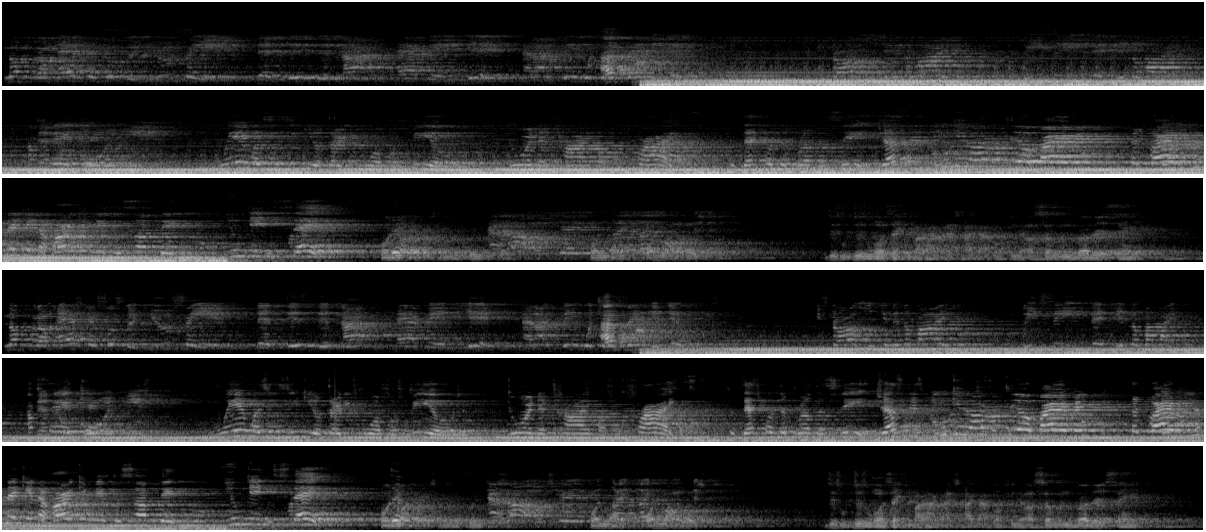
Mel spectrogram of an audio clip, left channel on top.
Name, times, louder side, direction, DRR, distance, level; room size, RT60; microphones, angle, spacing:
voice 1, 0.0-14.2 21.3-22.1 23.6-23.9 25.9-26.1 26.9-27.0 28.0-28.1 28.9-30.8, right 2 dB, 65° right, 0 dB, 2.6 m, -40 dB
voice 2, 6.0-6.5 12.3-13.4 14.1-16.5 17.1-18.8 19.3-22.9 23.3-25.8 26.2-27.3 27.9-28.1, right 3 dB, 85° right, 0 dB, 3.0 m, -29 dB
sound 1, 6.4-26.3, left 6 dB, 85° left, 0.4 m, -23 dB
voice 3, 27.8-28.9 29.9-31.1 32.3-35.4, right 1 dB, 30° right, 0 dB, 1.6 m, -36 dB
24.5 x 19.0 x 5.8 m, 2.8 s
head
